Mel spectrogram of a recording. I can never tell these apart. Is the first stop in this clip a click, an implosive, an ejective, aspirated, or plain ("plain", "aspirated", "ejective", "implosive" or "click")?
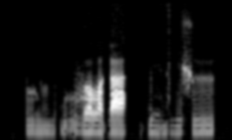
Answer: implosive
